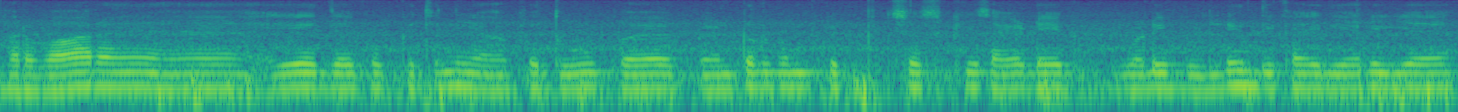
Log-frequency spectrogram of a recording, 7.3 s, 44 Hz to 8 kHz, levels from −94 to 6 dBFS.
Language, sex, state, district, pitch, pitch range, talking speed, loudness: Hindi, male, Rajasthan, Bikaner, 130 Hz, 130-135 Hz, 190 wpm, -18 LUFS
